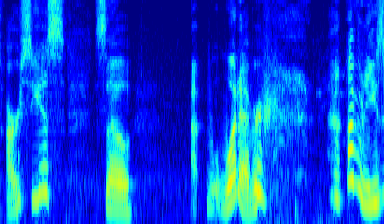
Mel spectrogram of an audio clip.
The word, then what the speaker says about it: Arceus: to the discord that uh in english it's arceus but in japanese it's arceus so whatever i'm gonna use them interchangeably but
